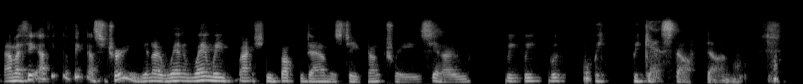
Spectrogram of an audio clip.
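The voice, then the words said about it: Accent that Americans find appealing. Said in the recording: “always impressed by the accent. Over here, I do not have a particular or likable accent, but over there, you love it.”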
